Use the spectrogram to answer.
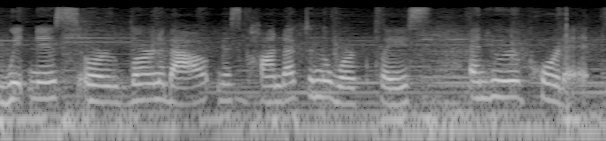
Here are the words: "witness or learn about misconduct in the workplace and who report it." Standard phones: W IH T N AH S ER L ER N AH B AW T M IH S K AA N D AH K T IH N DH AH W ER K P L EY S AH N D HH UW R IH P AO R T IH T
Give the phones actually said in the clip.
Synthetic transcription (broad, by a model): W IH T N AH S ER L ER N AH B AW T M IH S K AA N D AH K T IH N DH AH W ER K P L EY S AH N HH UW R IH P AO R T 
